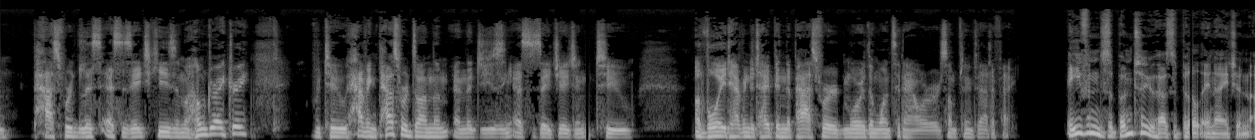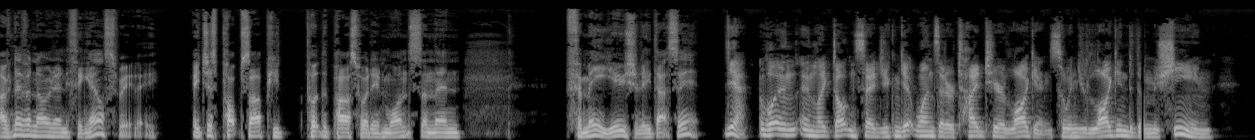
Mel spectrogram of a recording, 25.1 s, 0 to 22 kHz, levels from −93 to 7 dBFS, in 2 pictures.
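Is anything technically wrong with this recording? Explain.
Yes. Gaps at a join of encoded pieces occur at 5.85–5.89, 11.89–11.93, 17.93–17.96 and 23.96–23.99 s, every 6.0 s. Separately encoded speech segments were butted together untrimmed, so each encoder's start-up delay and final-frame padding leave a silence of about 34 to 37 ms. It is a brief dropout with softened edges, and the speech resumes where it stopped.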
